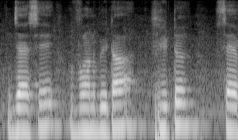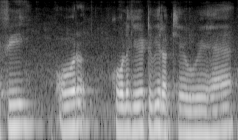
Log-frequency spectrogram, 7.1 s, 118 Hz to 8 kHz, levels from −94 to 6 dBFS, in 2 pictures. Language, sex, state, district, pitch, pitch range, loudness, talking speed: Hindi, male, Uttar Pradesh, Shamli, 165 Hz, 155-175 Hz, -16 LUFS, 85 wpm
